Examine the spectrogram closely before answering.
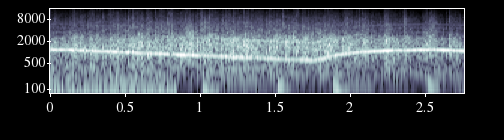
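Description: Steady, dense applause sound effect from a crowd fills the whole stretch, with a police siren wailing tone sliding down and back up over it and a few low thumps underneath.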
